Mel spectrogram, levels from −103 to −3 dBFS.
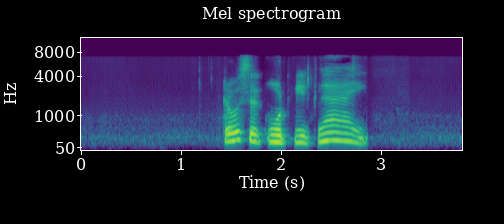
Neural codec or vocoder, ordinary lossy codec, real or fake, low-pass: codec, 16 kHz, 2 kbps, X-Codec, HuBERT features, trained on balanced general audio; MP3, 96 kbps; fake; 7.2 kHz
